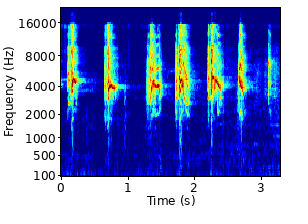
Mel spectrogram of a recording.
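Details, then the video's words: Long-tailed shrike song used as a lure to make silent shrikes start singing: harsh, scratchy squawking notes given singly about every half second, six bursts with short silent gaps. "Pancingan Cendet Ampuh, Pancingan Cendet Bahan Atau Macet Bunyi, Cendet Macet Akan Ikut Bunyi"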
